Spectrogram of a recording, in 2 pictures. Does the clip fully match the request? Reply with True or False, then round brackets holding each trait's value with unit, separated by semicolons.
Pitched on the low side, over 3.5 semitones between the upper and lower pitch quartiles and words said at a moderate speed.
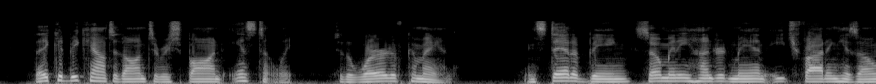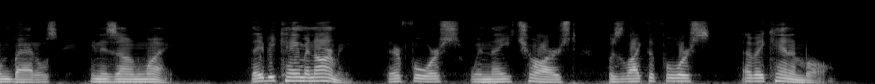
False (130 Hz; 3.2 semitones; 160 wpm)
